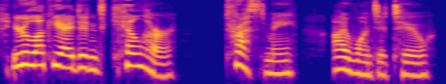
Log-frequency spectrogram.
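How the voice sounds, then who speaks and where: Woman reading a sharp, defiant young heroine, dry, close voice. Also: mid-range voice, animated, a little slow, no room sound, close to an everyday voice.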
